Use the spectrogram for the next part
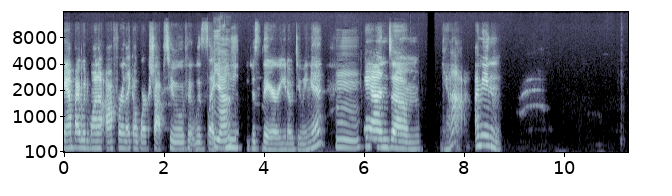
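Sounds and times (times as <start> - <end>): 
speech: 0.0 - 8.8
cat meowing: 9.1 - 9.8.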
